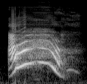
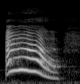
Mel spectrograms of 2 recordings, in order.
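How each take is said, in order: First: It is a really violent, intense scream. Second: It is Tails' usual, milder scream.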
